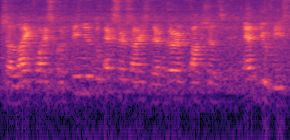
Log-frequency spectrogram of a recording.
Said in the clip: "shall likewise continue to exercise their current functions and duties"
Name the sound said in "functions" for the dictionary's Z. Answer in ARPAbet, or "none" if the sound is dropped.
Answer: S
